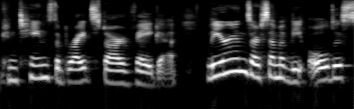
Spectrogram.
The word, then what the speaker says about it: Lyran: I also identify with Li rien starseed I mispronounced that it's leerin it's not Leary in it spelled ly ra n leer in star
